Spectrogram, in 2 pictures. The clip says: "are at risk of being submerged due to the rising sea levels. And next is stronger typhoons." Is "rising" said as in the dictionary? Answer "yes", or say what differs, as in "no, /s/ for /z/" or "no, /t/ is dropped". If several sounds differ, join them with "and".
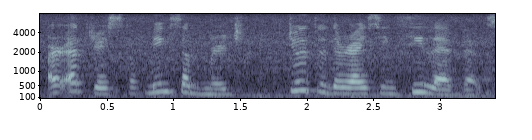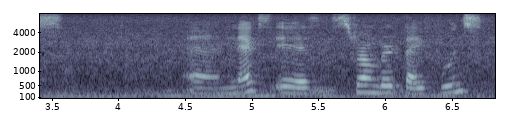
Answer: no, /s/ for /z/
